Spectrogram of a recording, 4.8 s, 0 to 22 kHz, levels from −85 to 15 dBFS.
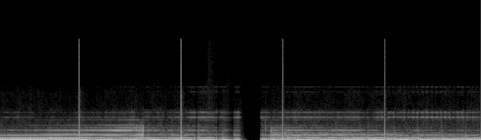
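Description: There's a little stutter at 0.8, 1.82, 2.83 and 3.85 s. These are overlapping chunks: the audio is being handled in roughly one-second blocks, and each new block starts about 20 ms before the previous one finishes, so that sliver plays twice and you get a click right on the join. From 1.95 to 2.36 s it goes choppy and robotic, which is repeated packet loss. Four separate holes get papered over by stretching the last bit of sound, so about half of that stretch is filled-in guesswork, with the longest hole around 80 ms. Right after that, from 2.40 to 2.63 s, the sound smears into a fading tail and then drops to roughly a tenth of a second of near silence before picking up again. That's most likely a long network dropout, where a chunk of around 220 ms simply never arrived and the receiver could only extend what it had before giving up.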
